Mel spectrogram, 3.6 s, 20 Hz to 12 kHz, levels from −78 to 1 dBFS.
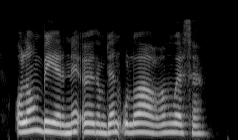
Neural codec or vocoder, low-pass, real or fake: codec, 16 kHz, 1 kbps, X-Codec, WavLM features, trained on Multilingual LibriSpeech; 7.2 kHz; fake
